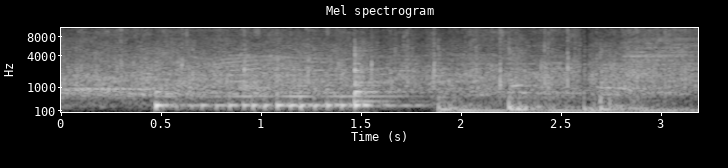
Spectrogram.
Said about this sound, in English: Come on, you can clap hands for me for that.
